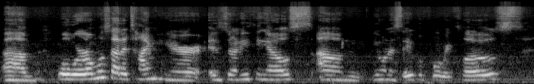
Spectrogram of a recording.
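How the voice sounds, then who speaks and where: A woman's voice: on the high side, fairly even intonation, moderate pace, a bit bright, slight background noise, rough recording. A woman hosting an online interview, giving casual, supportive advice in a chatty way with plenty of fillers, heard over a video call. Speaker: host.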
